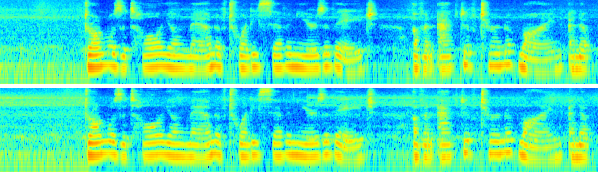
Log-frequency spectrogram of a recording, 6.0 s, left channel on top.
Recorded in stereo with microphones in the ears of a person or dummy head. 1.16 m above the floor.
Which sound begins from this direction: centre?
A woman speaking, at 0.8 s.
